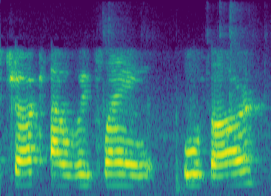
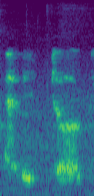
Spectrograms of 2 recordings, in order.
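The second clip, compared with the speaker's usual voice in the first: cursed slow-jawed voice; 16 dB quieter than usual. Shown as a demonstration. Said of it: "he talks very slow".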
